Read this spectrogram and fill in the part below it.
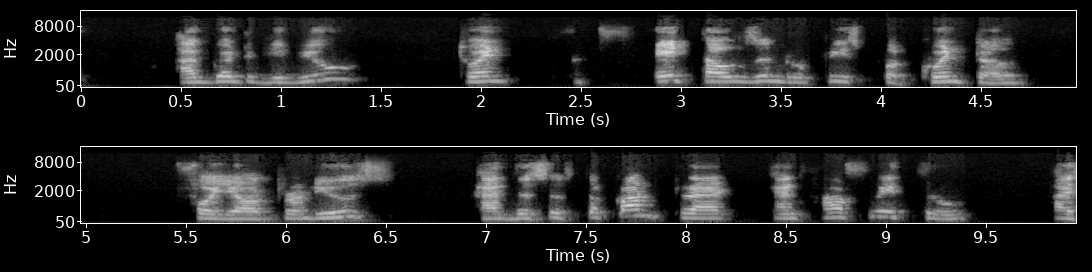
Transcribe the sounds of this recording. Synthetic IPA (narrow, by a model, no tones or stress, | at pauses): ãɪ̃mɡõɪ̃ʈuɡɪʋju | ʈwɛ̃ | eːʈ̚t̪ʰaʊzə̃ɳɖɾupiːzpəɾkwɪ̃ɳʈəl | fɔɾjɔɾpɾoɖjuːs | ɛ̃ɳɖd̪ɪsɪzd̪əkɔ̃ɳʈɾæk̚ʈ̚ɛ̃nɖhaːfweːt̪ʰɾuː | aɪ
